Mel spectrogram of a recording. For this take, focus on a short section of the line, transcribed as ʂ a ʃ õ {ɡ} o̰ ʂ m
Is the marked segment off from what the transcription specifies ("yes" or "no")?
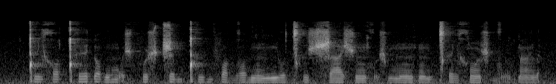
yes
